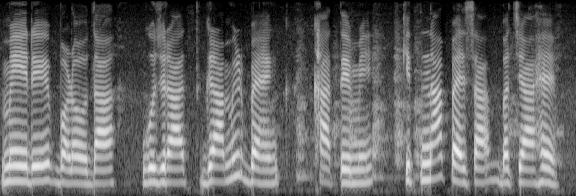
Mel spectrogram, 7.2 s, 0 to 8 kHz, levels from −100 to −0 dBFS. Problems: constant background noise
